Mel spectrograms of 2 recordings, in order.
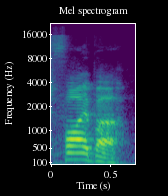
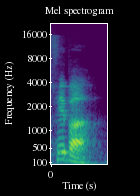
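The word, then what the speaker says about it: Fiba: Someone says it's pronounced fibre. This stuff isn't. This stuff's pronounced fibber. F-I-B-A. Fibber.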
